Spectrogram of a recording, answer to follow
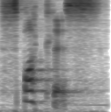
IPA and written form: ˈspɑːtləs (spotless)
